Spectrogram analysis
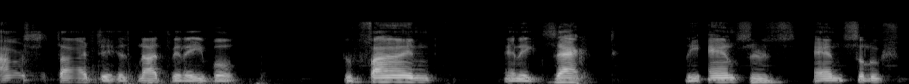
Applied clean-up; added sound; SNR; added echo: neural mask model DeepFilterNet 3.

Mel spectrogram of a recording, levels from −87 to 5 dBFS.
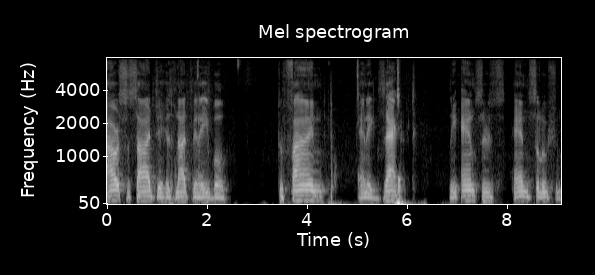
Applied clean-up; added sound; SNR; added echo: neural mask model Resemble Enhance denoiser.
